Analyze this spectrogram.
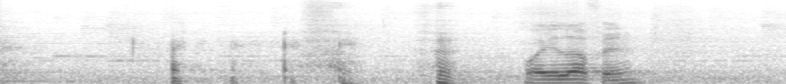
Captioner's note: chuckles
